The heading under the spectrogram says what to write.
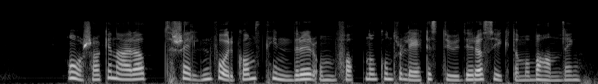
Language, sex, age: Norwegian, female, 29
